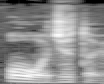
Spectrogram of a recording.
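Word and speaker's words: 桜樹: 桜の木と書いて王樹と読むんですけど、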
